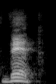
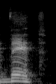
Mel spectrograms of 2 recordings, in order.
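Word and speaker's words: בית: La segunda es Bet, casi cortada la T, Bet, ¿sí?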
